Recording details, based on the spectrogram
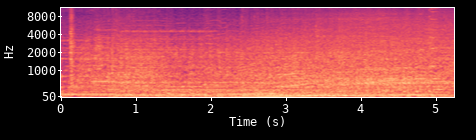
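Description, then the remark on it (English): A car engine rumbles steadily as the car Carl drives through the streets, a continuous low, loud hum with no pauses and no one speaking. “Carl drives through the streets.”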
